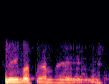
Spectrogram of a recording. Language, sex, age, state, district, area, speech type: Punjabi, male, 18-30, Punjab, Mansa, urban, conversation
